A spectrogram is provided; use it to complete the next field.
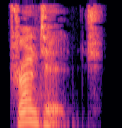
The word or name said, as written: frontage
